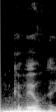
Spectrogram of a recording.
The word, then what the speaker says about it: Cavill: Cavill, is that how you say it? – Yeah, that's it. – Yeah, Cavill.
